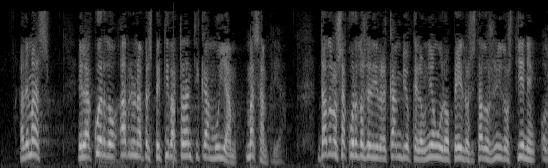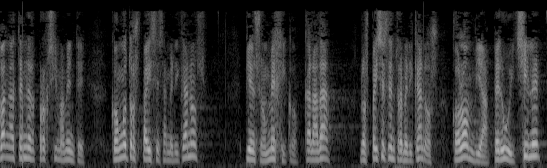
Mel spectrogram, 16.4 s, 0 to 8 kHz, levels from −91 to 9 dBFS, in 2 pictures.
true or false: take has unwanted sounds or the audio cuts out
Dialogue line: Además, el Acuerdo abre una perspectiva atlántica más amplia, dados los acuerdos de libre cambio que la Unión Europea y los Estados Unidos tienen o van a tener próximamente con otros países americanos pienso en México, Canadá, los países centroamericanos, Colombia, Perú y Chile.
false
